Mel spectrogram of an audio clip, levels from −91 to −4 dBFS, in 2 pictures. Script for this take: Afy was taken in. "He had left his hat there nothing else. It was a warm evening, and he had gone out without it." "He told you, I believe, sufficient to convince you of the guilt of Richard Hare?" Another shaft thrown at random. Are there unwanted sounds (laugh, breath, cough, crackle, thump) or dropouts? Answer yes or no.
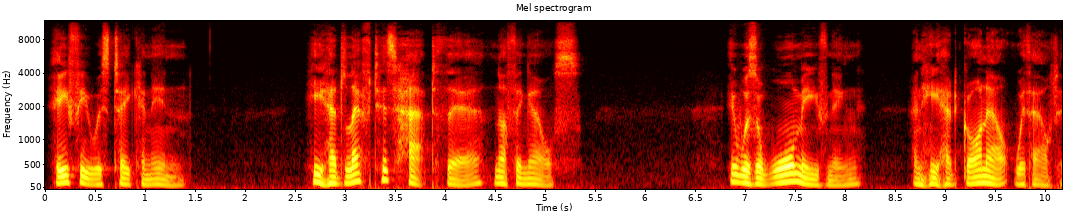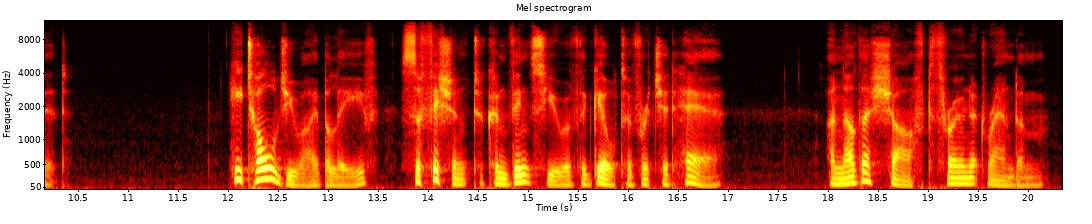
no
